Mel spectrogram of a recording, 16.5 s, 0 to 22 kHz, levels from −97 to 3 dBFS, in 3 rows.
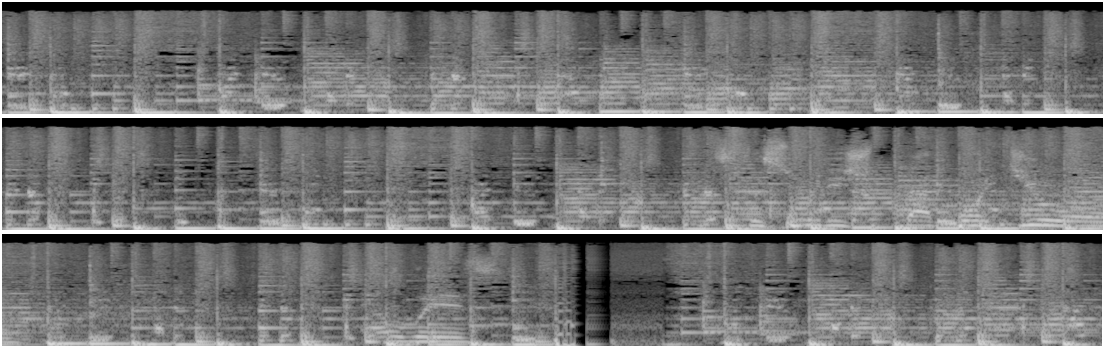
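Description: Near the end of the audio, from 13.65 to 13.95 s, the sound turns choppy, the mark of repeated packet loss (robotic sound). Four separate gaps, the longest 60 ms, were patched by continuing the preceding sound, so about 120 ms of the 0.3 s stretch, some 40 percent, is concealment rather than real signal. On a spectrogram this shows as short blocks of smeared, repeated harmonics breaking up the normal texture. In the waveform, brief looped segments stand out against the surrounding audio. Straight after, from 13.95 to 14.33 s, the sound gives way to 360 ms of continued sound that never falls fully silent, most likely a long network dropout where nothing arrived and the receiver stretched the last sound to fill the hole. On a spectrogram this appears as flat horizontal streaks carrying the final spectrum forward. The waveform shows an unnaturally regular repeating pattern, and when real audio resumes at 14.33 s, that part of the original is simply gone.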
